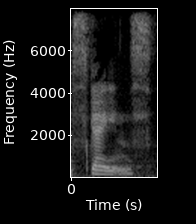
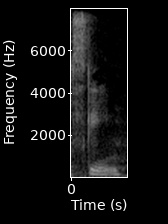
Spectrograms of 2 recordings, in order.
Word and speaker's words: skein: be called floss embroidery floss or skeins or scheme depending on your pronunciation and that's spelt s-k-e-i-n um so they come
